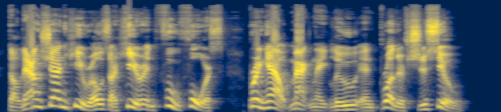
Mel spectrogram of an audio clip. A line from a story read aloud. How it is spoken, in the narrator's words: the chieftain Zhou Yuan and Zhou Ren, shouting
